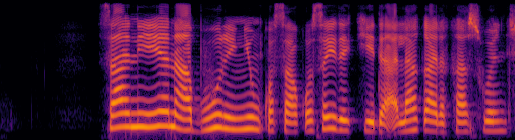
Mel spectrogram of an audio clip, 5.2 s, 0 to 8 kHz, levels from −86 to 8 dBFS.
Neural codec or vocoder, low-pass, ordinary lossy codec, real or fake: none; 7.2 kHz; none; real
